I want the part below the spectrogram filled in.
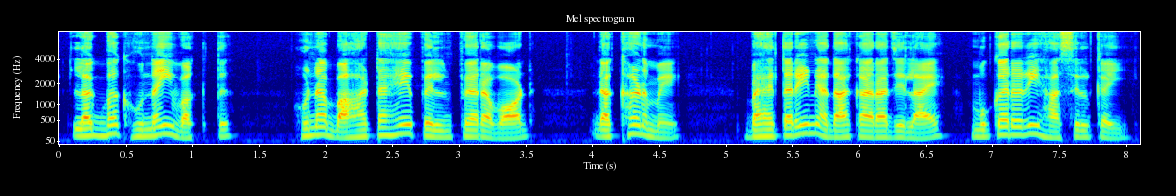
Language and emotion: Sindhi, neutral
